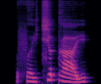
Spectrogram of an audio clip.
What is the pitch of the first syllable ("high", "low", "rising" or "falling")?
low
